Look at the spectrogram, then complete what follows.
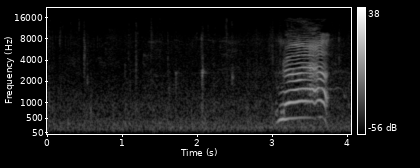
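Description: A toddler's short, high-pitched wavering cry, under a second long, about three seconds in.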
